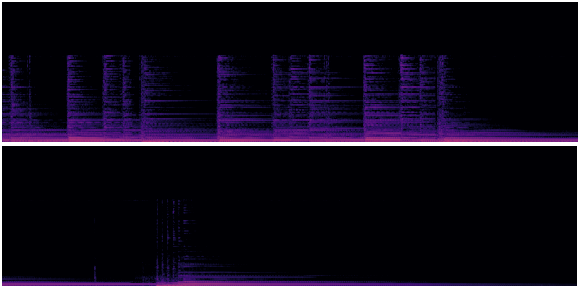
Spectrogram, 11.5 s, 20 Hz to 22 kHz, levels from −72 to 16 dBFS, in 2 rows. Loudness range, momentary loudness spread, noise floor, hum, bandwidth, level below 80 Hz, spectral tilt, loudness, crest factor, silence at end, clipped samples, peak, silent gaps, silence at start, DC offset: 10 LU; 15 LU; -65 dBFS; none; 14 kHz; -64 dBFS; -5.5 dB/octave; -35 LUFS; 16 dB; 0.95 s; under 0.1%; -18 dBFS; none; 0 s; under 0.1%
